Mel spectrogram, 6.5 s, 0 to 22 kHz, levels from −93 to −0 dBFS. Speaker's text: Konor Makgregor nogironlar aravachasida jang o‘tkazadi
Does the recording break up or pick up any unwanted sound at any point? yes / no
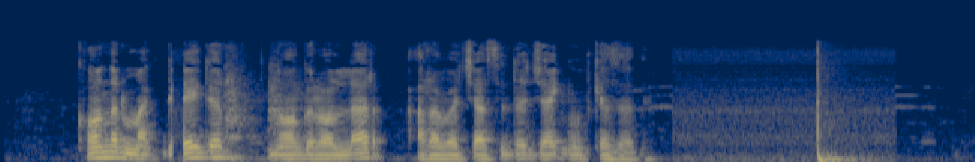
yes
